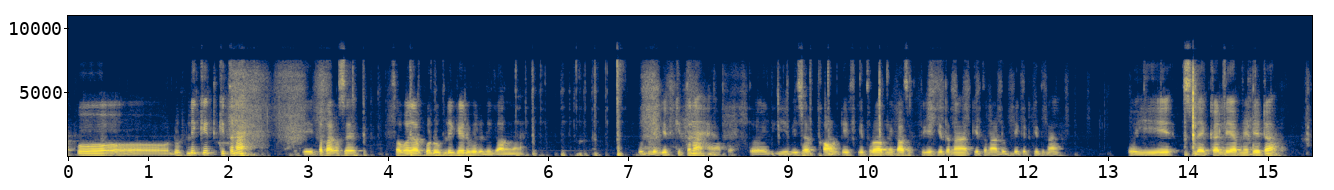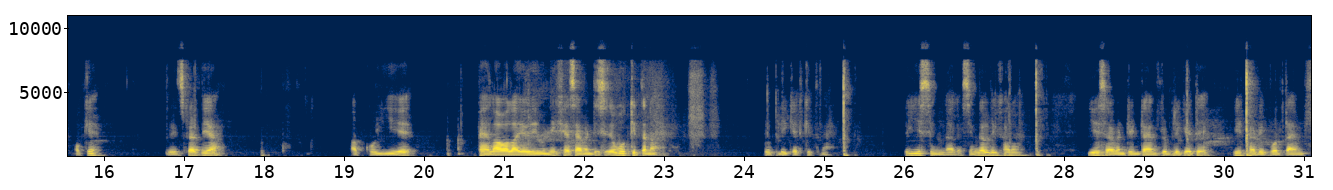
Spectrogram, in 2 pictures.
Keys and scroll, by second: 13.9 ctrl+shift+Down, 27.0 ctrl+c.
